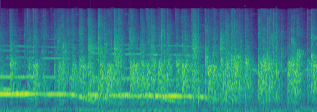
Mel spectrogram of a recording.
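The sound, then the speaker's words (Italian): Teenagers at Dinamo Camp, during a live radiodinamo.it broadcast, burst into steady, dense applause for themselves that fills the whole three seconds, many hands clapping together at a constant loudness while a thin sustained tone glides slightly downward over it early on. “Perché lo siete stati, fatevi un applauso.”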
